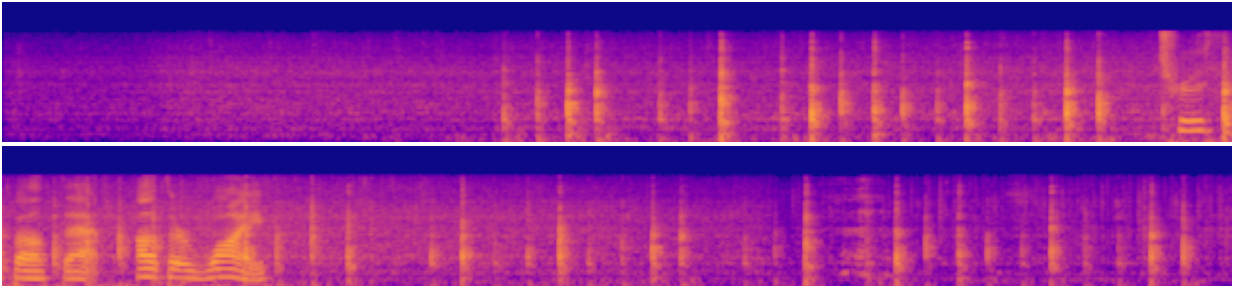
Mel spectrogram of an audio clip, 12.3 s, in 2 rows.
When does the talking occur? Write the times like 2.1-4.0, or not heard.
5.8-7.5.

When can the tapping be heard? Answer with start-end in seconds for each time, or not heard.
2.5-12.2.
